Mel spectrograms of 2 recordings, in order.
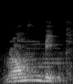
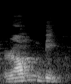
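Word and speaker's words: rhombic: এরপরে দেখো এই যে আর এর পরে রেইজ আছে, কি আছে? এইচ আছে, তাহলে দেখো এই এইচ এর উচ্চারণ হবে না, তাহলে এটা হবে কি বলতো? রম্বিক। কি হবে? রম্বিক।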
